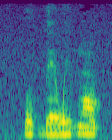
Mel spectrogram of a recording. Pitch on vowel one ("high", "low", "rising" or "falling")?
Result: low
